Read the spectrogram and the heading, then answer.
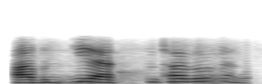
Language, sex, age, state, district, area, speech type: Bengali, female, 45-60, West Bengal, Purba Medinipur, rural, conversation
